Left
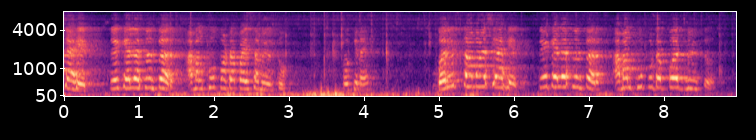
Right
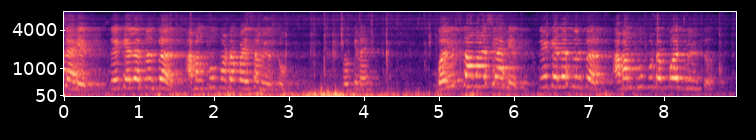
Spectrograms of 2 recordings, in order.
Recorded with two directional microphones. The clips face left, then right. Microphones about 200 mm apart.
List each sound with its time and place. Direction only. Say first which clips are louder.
0.0 s a woman's voice: left 6 dB; 30° left (ahead or behind)
4.9 s a woman's voice: left 5 dB; 30° left (ahead or behind)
